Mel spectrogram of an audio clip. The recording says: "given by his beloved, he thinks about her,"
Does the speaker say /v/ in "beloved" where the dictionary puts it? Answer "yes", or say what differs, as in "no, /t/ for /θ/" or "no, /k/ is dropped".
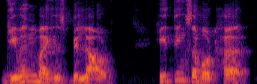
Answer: no, /v/ is dropped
